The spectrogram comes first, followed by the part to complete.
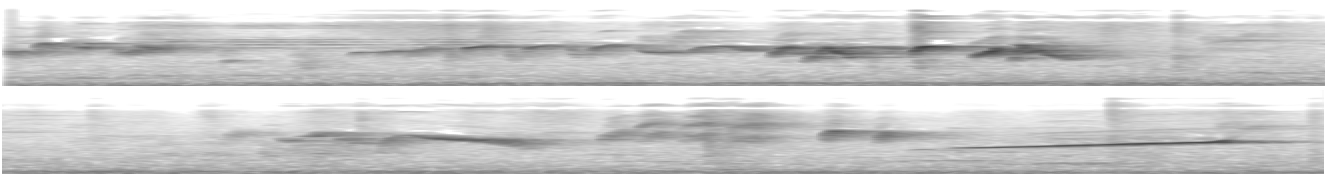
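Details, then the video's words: Old caged white-rumped shama sunning in the afternoon after a bath, singing loud, varied whistled phrases in quick bursts, ending on a long clear rising whistle. "Phơi nắng chiều choè bổi già hót sổng"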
